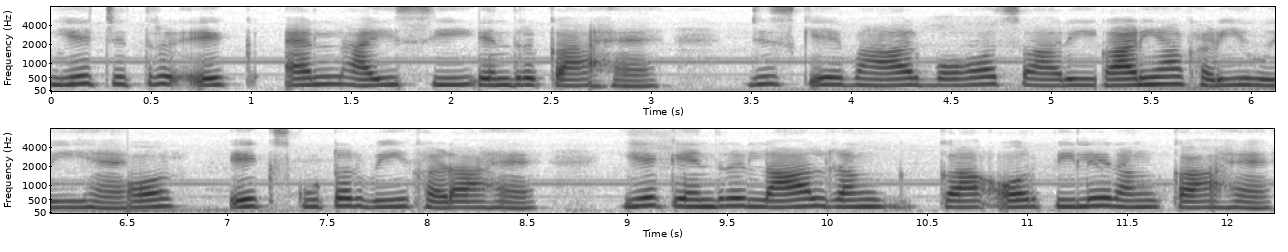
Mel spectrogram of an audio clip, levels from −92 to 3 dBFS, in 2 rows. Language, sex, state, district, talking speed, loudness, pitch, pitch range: Hindi, female, Uttarakhand, Uttarkashi, 150 wpm, -23 LUFS, 235 Hz, 215-255 Hz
